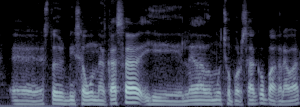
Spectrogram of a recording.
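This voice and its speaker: A man's fairly low voice in a Madrid accent at a moderate pace. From Madrid, Spain (east, Quintana). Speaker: singer and rapper. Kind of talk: casual chat. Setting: studio with video recording.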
